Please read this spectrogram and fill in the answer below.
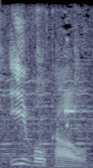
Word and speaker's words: Yveltal: And they pronounce the legendary Pokemon from Pokemon Y as Yveltal. Well, it's Eviltal, or perhaps even Eviltal.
